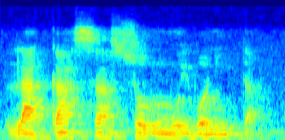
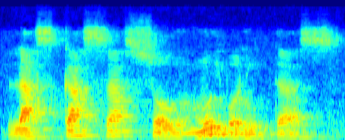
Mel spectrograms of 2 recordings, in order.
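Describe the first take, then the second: First: The S sounds at word ends are dropped. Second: The S sounds at word ends are pronounced.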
